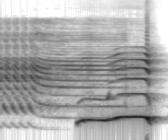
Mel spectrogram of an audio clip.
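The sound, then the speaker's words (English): An air horn sound effect blares with four quick, short blasts followed by one long, loud, brassy sustained honk that cuts off sharply. “And I got to give the air horns.”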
